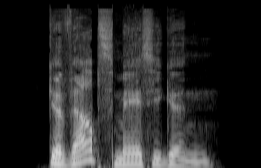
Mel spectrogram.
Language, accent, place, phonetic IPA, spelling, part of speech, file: German, Germany, Berlin, [ɡəˈvɛʁpsˌmɛːsɪɡn̩], gewerbsmäßigen, adjective, De-gewerbsmäßigen.ogg
- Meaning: inflection of gewerbsmäßig: 1. strong genitive masculine/neuter singular 2. weak/mixed genitive/dative all-gender singular 3. strong/weak/mixed accusative masculine singular 4. strong dative plural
